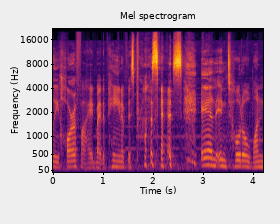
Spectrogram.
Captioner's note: laughs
